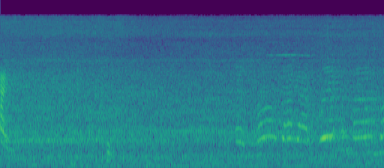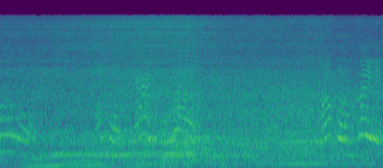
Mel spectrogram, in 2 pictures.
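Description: A police patrol car driving slowly past, its engine a low rumble that comes up about halfway through. People are talking in the background throughout.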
